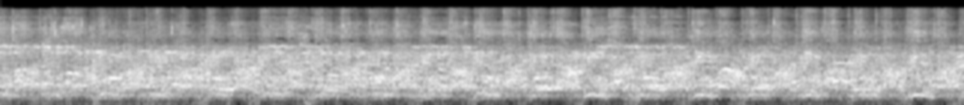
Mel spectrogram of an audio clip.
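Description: Large crowd of anti-quota job-seeking protesters, many of them students, chanting slogans in unison at a street demonstration facing police; a dense, continuous roar of massed voices, loud and sustained throughout.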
